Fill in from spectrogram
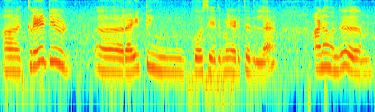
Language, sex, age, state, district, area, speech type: Tamil, female, 30-45, Tamil Nadu, Tiruvallur, urban, spontaneous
